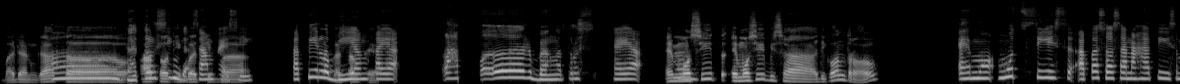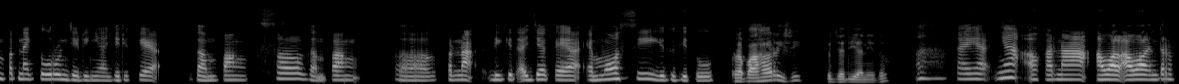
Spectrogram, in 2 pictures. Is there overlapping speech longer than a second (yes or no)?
yes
